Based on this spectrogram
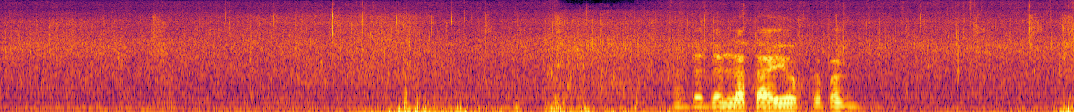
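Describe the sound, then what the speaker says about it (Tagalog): Strong gusty wind buffeting the microphone on an open fishing trip during a thunderstorm, rising in heavy rumbling bursts while someone speaks over it. "Tapos ang lakas pa ng hangin."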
